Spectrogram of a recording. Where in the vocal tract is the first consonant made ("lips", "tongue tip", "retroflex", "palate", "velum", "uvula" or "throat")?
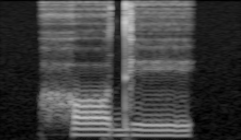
throat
